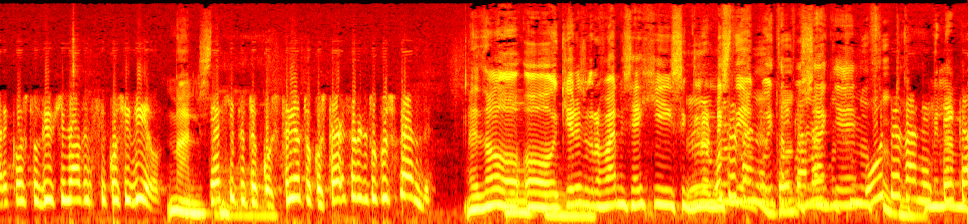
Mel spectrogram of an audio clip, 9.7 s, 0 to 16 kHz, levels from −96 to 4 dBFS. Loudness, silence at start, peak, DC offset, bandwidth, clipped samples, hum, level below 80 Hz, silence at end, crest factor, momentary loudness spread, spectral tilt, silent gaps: -11 LUFS; 0 s; 0 dBFS; under 0.1%; 16 kHz; under 0.1%; none; -34 dBFS; 0 s; 12 dB; 5 LU; -4.5 dB/octave; none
